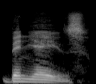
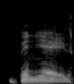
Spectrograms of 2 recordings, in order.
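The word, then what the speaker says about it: beignets: without looking it up they're beignes beignes but it's spelled b i g NE TS I would not have pronounced it like that uh a type of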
